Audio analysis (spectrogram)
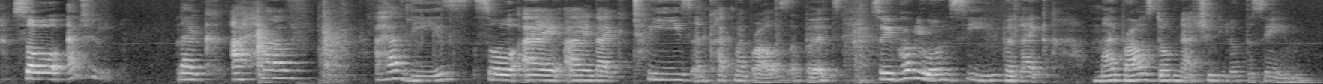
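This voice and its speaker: A woman's voice: fairly low pitch, roomy sound, far from the mic, noisy background. A young South African woman, a little tipsy, chatting casually as she tells a story during a makeup vlog, rambling with plenty of fillers. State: tipsy from drinking. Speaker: beauty vlogger.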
